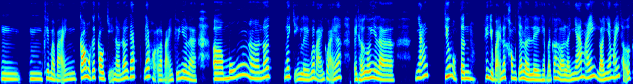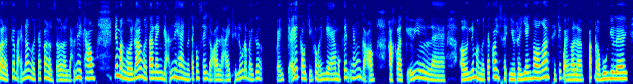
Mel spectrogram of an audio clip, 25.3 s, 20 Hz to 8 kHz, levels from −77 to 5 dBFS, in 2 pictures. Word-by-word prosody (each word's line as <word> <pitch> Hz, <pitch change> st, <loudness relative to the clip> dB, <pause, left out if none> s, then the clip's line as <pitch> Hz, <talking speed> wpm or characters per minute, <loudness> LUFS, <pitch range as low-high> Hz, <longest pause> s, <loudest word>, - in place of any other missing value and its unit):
ừm, 200 Hz, -1 st, -2 dB, 0.2 s
ừm, 205 Hz, -1 st, -2 dB
khi 240 Hz, +5 st, -1 dB
mà 195 Hz, -4 st, 0 dB
bạn 180 Hz, +5 st, -4 dB
có 245 Hz, +8 st, +7 dB
một 270 Hz, -, +5 dB
cái 260 Hz, +2 st, +1 dB
câu 225 Hz, -2 st, +4 dB
chuyện 190 Hz, -, -9 dB
nào 170 Hz, -1 st, -2 dB
đó 225 Hz, +7 st, +1 dB
gấp 285 Hz, +1 st, +2 dB
gấp, 285 Hz, +3 st, +1 dB
hoặc -, -, -6 dB
là 170 Hz, 0 st, -2 dB
bạn 175 Hz, +2 st, -5 dB
kiểu 200 Hz, +4 st, -3 dB
như 240 Hz, -1 st, +1 dB
là, 175 Hz, -5 st, -1 dB, 0.3 s
ờ, 205 Hz, 0 st, +4 dB
muốn, 270 Hz, -, 0 dB
ờ, 225 Hz, -3 st, +1 dB
nói 255 Hz, +7 st, +2 dB, 0.3 s
nói 285 Hz, +2 st, 0 dB
chuyện 195 Hz, -8 st, -6 dB
liền 180 Hz, -2 st, 0 dB
với 240 Hz, -, +1 dB
bạn 170 Hz, -3 st, -3 dB
của 225 Hz, -, -2 dB
bạn 205 Hz, -, -3 dB
á, 255 Hz, -, 0 dB, 0.2 s
bạn 195 Hz, -, -2 dB
thử, 180 Hz, -2 st, +1 dB
kiểu 230 Hz, +3 st, +4 dB
như 255 Hz, -1 st, +2 dB
là, 175 Hz, -4 st, +1 dB, 0.4 s
nhắn 245 Hz, +9 st, 0 dB, 0.3 s
trước 310 Hz, +4 st, +5 dB
1 290 Hz, -, 0 dB
tin. 225 Hz, -1 st, +3 dB, 0.3 s
Thí 280 Hz, -, +3 dB
dụ 210 Hz, -, +4 dB
bạn 175 Hz, +3 st, 0 dB
đó 250 Hz, -, +3 dB
không 230 Hz, -2 st, -1 dB
trả 215 Hz, -, +1 dB
lời 205 Hz, -6 st, +4 dB
liền 175 Hz, -1 st, +2 dB
thì 175 Hz, -, -1 dB
bạn 165 Hz, 0 st, -6 dB
có 245 Hz, -, +1 dB
thể, 230 Hz, -, 0 dB
gọi 175 Hz, -3 st, +1 dB
là, 165 Hz, -2 st, 0 dB
nhá 210 Hz, +8 st, +1 dB
máy, 280 Hz, +4 st, +1 dB
gọi 175 Hz, +1 st, +4 dB
nhá 225 Hz, +4 st, 0 dB
máy 260 Hz, +5 st, -1 dB
thử 215 Hz, -, -1 dB
coi 230 Hz, -3 st, +4 dB
là 185 Hz, -, +1 dB
cái 255 Hz, +10 st, -3 dB
bạn 215 Hz, -, -6 dB
đó 255 Hz, +3 st, 0 dB
người 205 Hz, -7 st, -3 dB
ta 210 Hz, +3 st, -3 dB
có 250 Hz, +3 st, -1 dB
thực 190 Hz, -7 st, -1 dB
sự 170 Hz, +1 st, -3 dB
là 170 Hz, -1 st, -2 dB
rảnh 165 Hz, +9 st, -8 dB
hay 260 Hz, -, +2 dB
không. 230 Hz, 0 st, +4 dB, 0.4 s
Nếu 335 Hz, -, +5 dB
mà 300 Hz, -, +7 dB
người 195 Hz, -5 st, +2 dB
đó 265 Hz, +5 st, +6 dB
người 220 Hz, -7 st, -1 dB
ta 230 Hz, 0 st, +4 dB
đang 225 Hz, -1 st, 0 dB
rảnh 220 Hz, +6 st, -4 dB
đi 270 Hz, -, +1 dB
ha, 235 Hz, -2 st, +1 dB
người 180 Hz, -2 st, -4 dB
ta 200 Hz, -, -5 dB
cũng 240 Hz, -, -2 dB
sẽ 220 Hz, -1 st, -3 dB
gọi 175 Hz, -3 st, -2 dB
lại, 170 Hz, 0 st, -5 dB
thì 180 Hz, -, -8 dB
lúc 230 Hz, +4 st, -3 dB
đó 260 Hz, -, -3 dB
bạn 185 Hz, -5 st, -6 dB
cứ 230 Hz, 0 st, -3 dB, 0.3 s
bạn 170 Hz, +3 st, -8 dB
kể -, -, -7 dB
cái 275 Hz, -, +5 dB
câu 220 Hz, -5 st, 0 dB
chuyện 165 Hz, -5 st, -10 dB
của -, -, 0 dB
bạn 180 Hz, +3 st, -4 dB
ra 195 Hz, -1 st, -2 dB
một 175 Hz, -3 st, -3 dB
cách 265 Hz, +7 st, -3 dB
ngắn 240 Hz, +4 st, -5 dB
gọn. 170 Hz, -10 st, -2 dB, 0.3 s
Hoặc 180 Hz, +1 st, +1 dB
là 180 Hz, -1 st, +3 dB
kiểu 195 Hz, -, -3 dB
như 245 Hz, -1 st, 0 dB
là, 165 Hz, -6 st, -3 dB, 0.3 s
ừ, 180 Hz, +1 st, +2 dB
nếu 250 Hz, +4 st, +1 dB
mà 245 Hz, -, +1 dB
người 180 Hz, -2 st, -1 dB
ta 210 Hz, -, -2 dB
có 275 Hz, +5 st, +4 dB
nhiều 270 Hz, -, +2 dB
thời 200 Hz, -, -4 dB
nhiều 185 Hz, -1 st, +2 dB
thời 185 Hz, 0 st, 0 dB
gian 215 Hz, +1 st, +1 dB
hơn 225 Hz, -1 st, +4 dB
á, 275 Hz, +2 st, +5 dB
thì 175 Hz, -, -8 dB
các 240 Hz, -, -8 dB
bạn 170 Hz, +1 st, -2 dB
gọi 180 Hz, -, +3 dB
là, 170 Hz, -1 st, +1 dB
bắt -, -, 0 dB
đầu 180 Hz, -3 st, +2 dB
buôn 210 Hz, +3 st, +3 dB
dưa 225 Hz, -, +6 dB
lê. 220 Hz, 0 st, +5 dB
215 Hz, 320 wpm, -23 LUFS, 180-240 Hz, 0.4 s, có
